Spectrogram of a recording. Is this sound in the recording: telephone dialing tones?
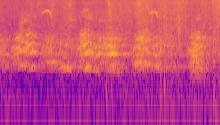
no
